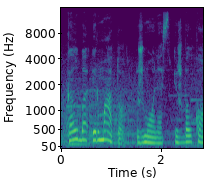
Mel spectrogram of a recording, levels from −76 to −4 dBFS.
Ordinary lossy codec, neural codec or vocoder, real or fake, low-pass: AAC, 96 kbps; none; real; 14.4 kHz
